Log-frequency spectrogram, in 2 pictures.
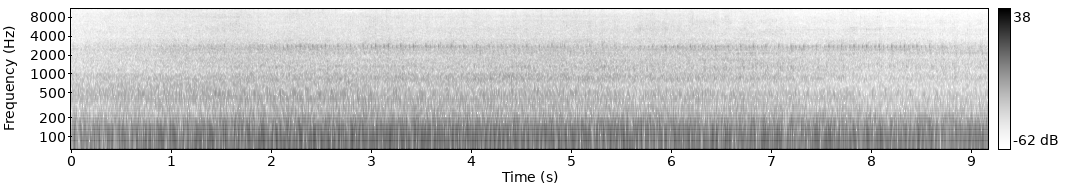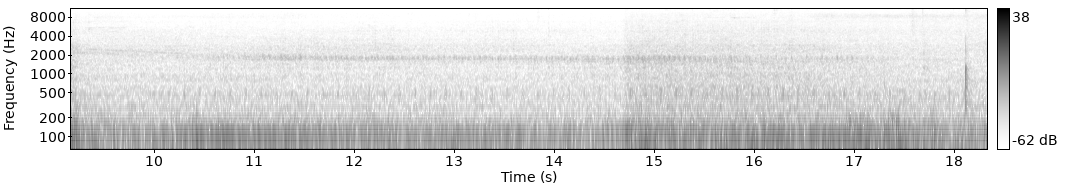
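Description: Diesel locomotive engine running steadily at idle, a low sound with a faint high whine over it; it drops abruptly to a quieter level about halfway through.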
